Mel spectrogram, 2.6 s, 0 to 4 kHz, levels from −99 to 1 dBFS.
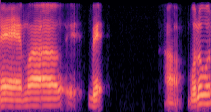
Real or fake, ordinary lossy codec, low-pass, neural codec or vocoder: fake; none; 3.6 kHz; vocoder, 22.05 kHz, 80 mel bands, Vocos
